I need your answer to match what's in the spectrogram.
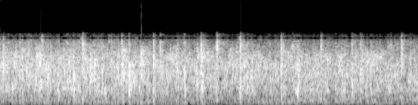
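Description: An audience applauds steadily for Los Angeles County supervisor John Kanabe at the opening of a park in the Los Angeles County Park System, a dense crackle of many hands clapping at an even level for the whole stretch, with no voices standing out above it.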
